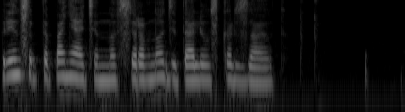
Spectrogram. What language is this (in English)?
Russian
